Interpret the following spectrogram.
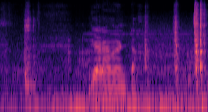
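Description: Low steady rumble inside a truck cab, with a short spoken phrase about a second in and a few sharp clicks near the end.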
